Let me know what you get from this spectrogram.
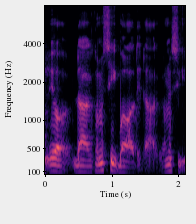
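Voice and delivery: ordinary talk, nothing marked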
